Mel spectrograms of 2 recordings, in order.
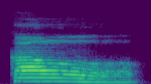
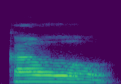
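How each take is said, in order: No difference in how they are said.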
